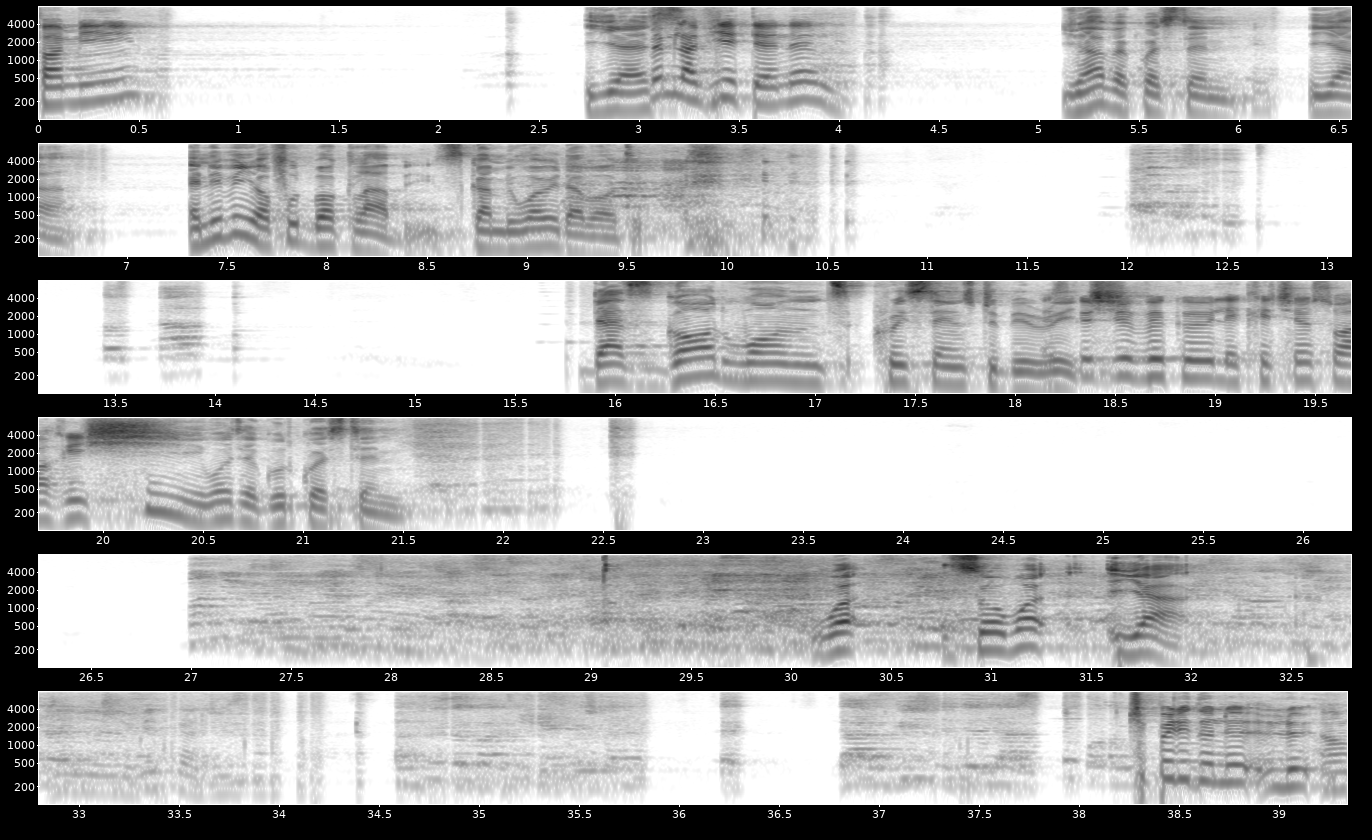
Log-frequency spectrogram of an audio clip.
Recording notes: Preached during Joyful Hour Sunday Service at FCI ministries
